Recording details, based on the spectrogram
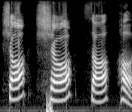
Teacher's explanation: इन व्यंजनों का उच्चारण करते समय हवा के तेज गति से मुख से रगड़ खाने के कारण ऊष्मा यानी कि गर्मी सी पैदा होती है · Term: ऊष्म व्यंजन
